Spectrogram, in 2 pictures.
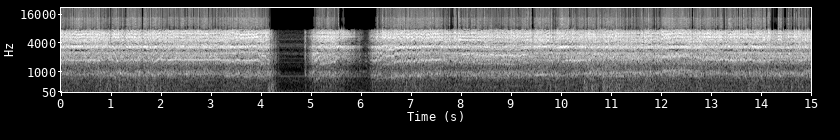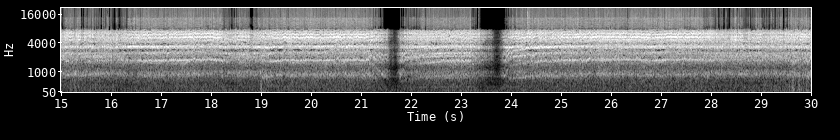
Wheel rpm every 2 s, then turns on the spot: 230, 220, 90, 150, 220, 240, 250, 220, 220, 220, 170, 140, 180, 230, 230.
none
